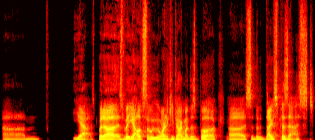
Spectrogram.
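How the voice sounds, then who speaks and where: A man interviewing a guest on a comedy podcast. His voice is fairly high and bright, and he speaks haltingly, circling back on his questions in a bemused, apologetic manner. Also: animated.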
